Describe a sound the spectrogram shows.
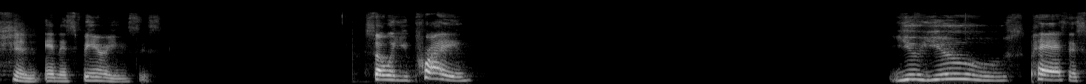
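A woman speaks expressively, close to a microphone, with long pauses.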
